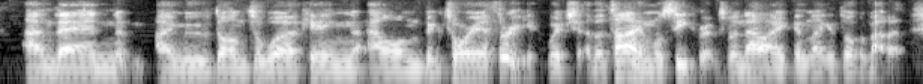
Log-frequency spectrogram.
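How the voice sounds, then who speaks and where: Speaking with an English accent, a man talks at a fairly quick pace and medium pitch, monotone and flat, with hardly any pauses. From England. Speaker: game developer. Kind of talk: interview.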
